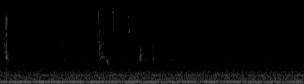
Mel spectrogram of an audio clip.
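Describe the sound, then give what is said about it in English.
Wet chewing of gum with soft smacking and squishing sounds repeating irregularly over a low steady hum, no talking. “But this is good gum.”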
